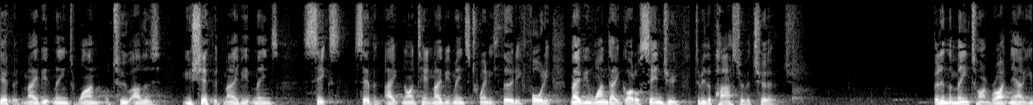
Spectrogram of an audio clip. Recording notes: This message was originally recorded before a live audience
